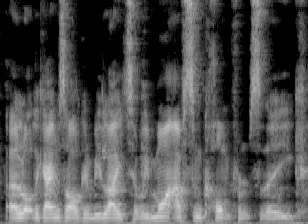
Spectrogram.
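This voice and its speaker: A man hosting a live watch-along, commentating on a match as a fan, his voice getting a little raspy. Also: fairly even intonation, fairly bright tone. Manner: partisan, rises sharply on chances, drops low when play slows.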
